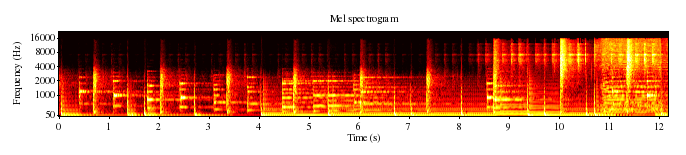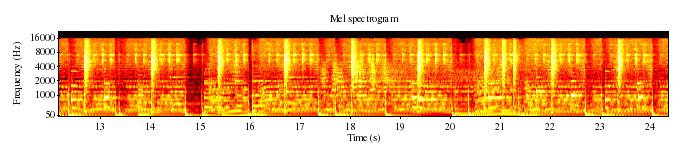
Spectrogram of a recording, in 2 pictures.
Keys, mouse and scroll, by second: 9.8 right click, 10.6 click, 11.5-12.1 alt+scroll up 1, 13.9 click, 18.2 Delete, 19.2-19.5 alt+scroll down 1, 20.5-24.3 drag.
